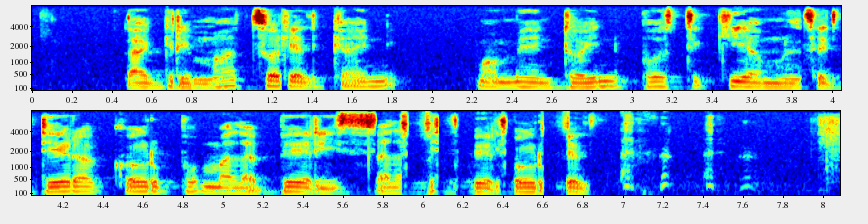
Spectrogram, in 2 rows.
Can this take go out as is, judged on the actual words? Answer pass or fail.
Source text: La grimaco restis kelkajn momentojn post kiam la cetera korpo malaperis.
fail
